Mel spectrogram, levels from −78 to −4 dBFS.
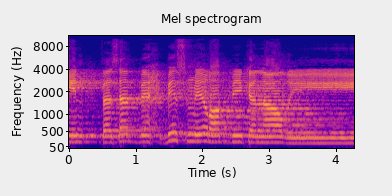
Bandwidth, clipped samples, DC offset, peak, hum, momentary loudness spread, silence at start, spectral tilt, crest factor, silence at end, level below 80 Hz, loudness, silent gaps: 10.5 kHz; under 0.1%; under 0.1%; -6 dBFS; none; 5 LU; 0 s; -3 dB/octave; 18 dB; 0 s; -74 dBFS; -21 LUFS; none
